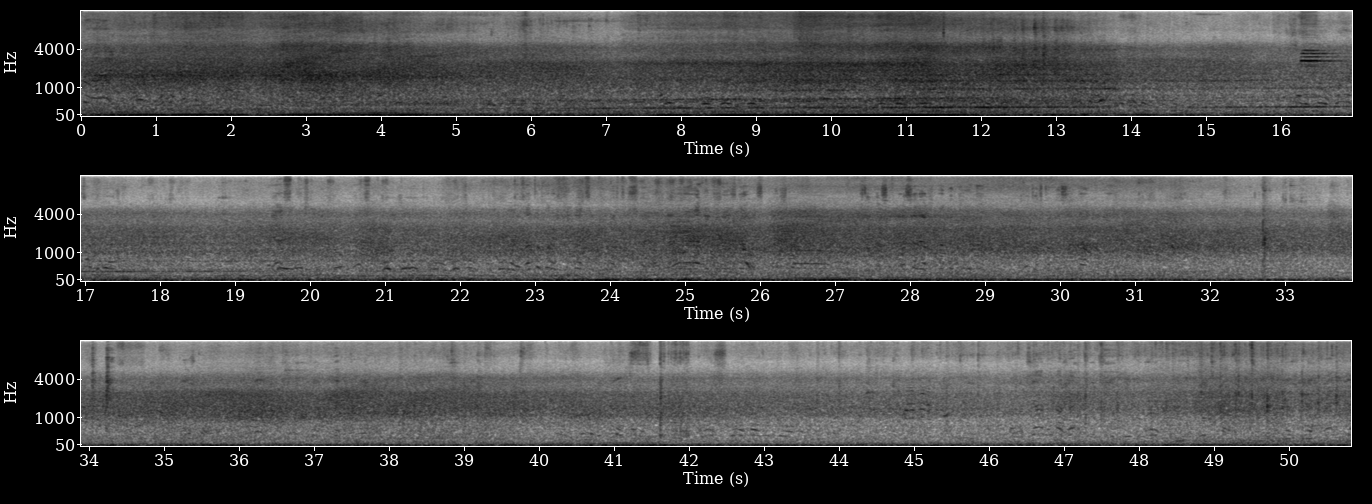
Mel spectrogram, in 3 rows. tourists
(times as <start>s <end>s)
34.3s 50.8s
